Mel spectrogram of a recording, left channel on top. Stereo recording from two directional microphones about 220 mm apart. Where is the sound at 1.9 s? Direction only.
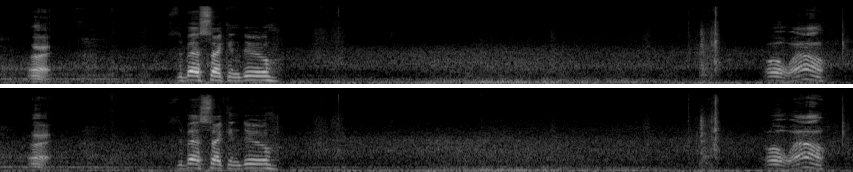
40° left (ahead or behind).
